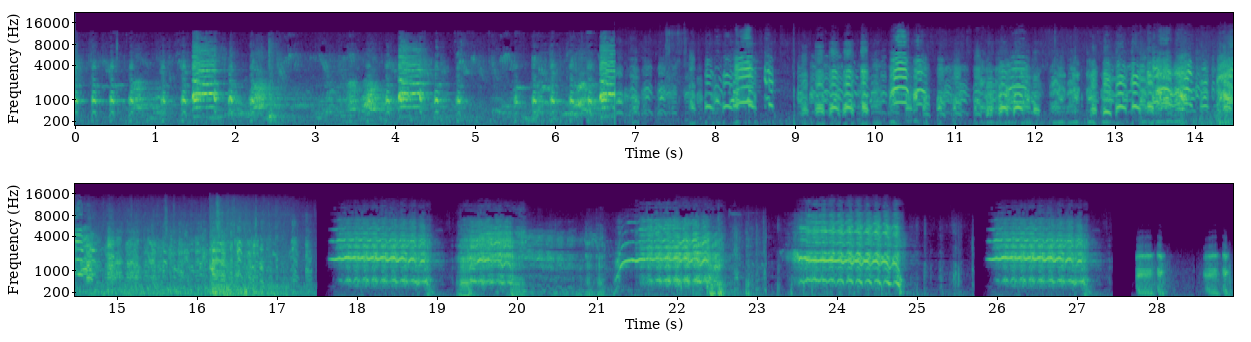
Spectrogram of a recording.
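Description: A run of farmyard bird calls: chickens clucking, then white Pekin ducks quacking, then five long, loud honks. Short frog croaks start near the end.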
